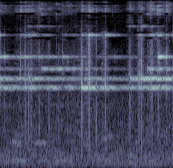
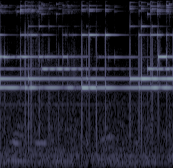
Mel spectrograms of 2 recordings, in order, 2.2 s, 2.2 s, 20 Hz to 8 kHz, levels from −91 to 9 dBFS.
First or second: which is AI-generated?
first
